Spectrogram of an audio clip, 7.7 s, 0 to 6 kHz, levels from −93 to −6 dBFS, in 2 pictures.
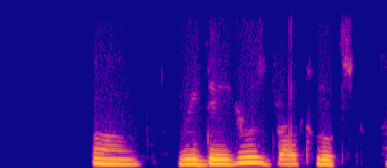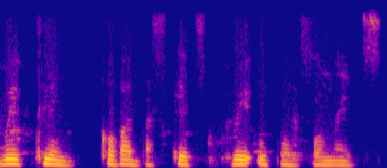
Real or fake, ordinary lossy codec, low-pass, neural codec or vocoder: real; none; 5.4 kHz; none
